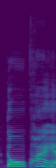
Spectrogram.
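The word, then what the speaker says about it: 都快: 그러므로 " 도쿠아이 " 라고 말 할 때 는 " 도우 " 를 짧게 발음 하는 것 이 좋습니다 .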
